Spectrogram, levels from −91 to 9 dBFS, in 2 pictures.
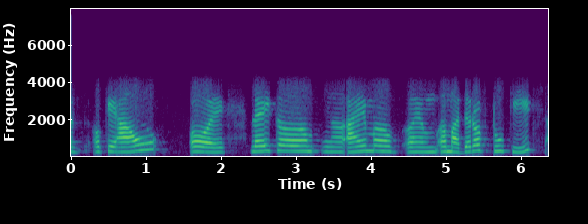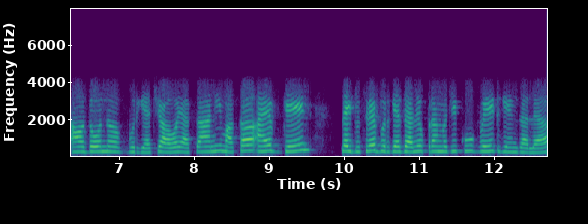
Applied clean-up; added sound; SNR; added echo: none; none; none; none.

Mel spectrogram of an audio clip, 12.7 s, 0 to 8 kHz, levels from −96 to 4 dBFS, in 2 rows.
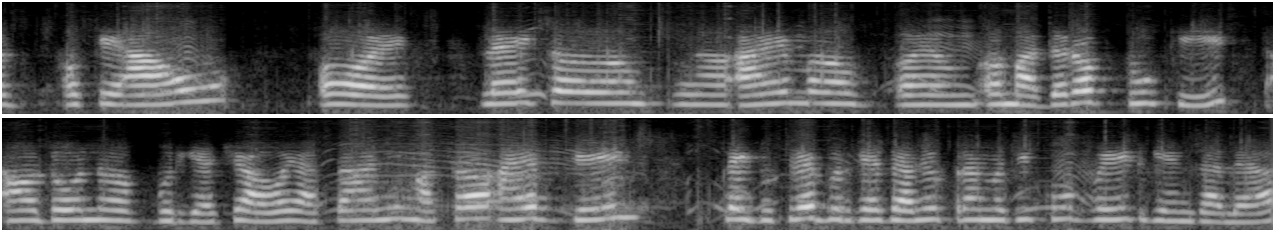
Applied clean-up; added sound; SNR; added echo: neural separator model SepFormer DNS4.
